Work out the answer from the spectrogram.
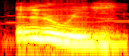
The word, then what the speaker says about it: Héloïse: En français, Héloïse, le H on le prononce pas, donc pas besoin d'en mettre en coréen, sinon on le prononcerait.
